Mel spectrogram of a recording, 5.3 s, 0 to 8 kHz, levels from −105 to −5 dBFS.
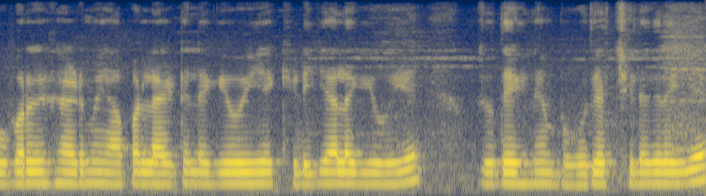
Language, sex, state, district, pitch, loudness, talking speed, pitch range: Hindi, male, Haryana, Rohtak, 130 Hz, -16 LUFS, 240 wpm, 125-130 Hz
